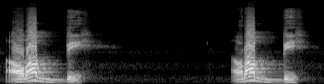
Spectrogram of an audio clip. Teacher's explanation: We don't do qalqala on this ba sukoon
